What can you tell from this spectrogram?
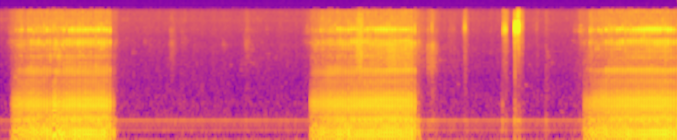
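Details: Loud, rattling snores of about one and a half seconds, repeating every few seconds, with quiet room noise between them; snoring.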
